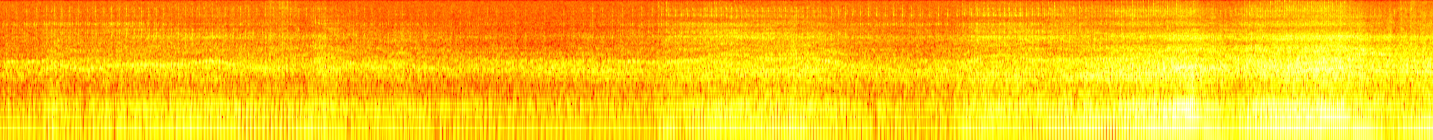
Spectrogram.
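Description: A motorbike ridden on the road, its engine droning steadily at close range and rising and falling with throttle changes, with no voices over it.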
